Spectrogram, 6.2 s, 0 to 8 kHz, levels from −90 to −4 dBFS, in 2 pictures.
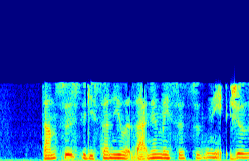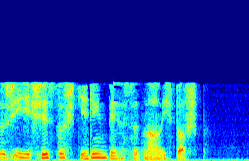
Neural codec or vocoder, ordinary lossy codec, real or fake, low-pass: autoencoder, 22.05 kHz, a latent of 192 numbers a frame, VITS, trained on many speakers; AAC, 16 kbps; fake; 7.2 kHz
